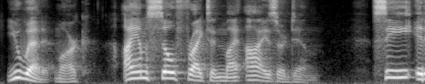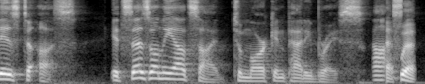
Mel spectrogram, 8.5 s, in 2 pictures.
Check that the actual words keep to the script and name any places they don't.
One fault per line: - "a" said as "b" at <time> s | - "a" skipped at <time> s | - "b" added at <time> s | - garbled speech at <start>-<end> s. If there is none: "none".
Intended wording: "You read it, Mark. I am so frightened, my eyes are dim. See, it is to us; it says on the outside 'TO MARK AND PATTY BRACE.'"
- garbled speech at 8.0-8.4 s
